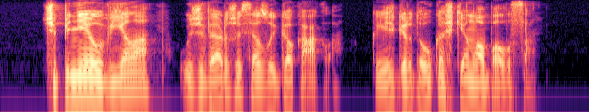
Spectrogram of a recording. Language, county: Lithuanian, Utena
